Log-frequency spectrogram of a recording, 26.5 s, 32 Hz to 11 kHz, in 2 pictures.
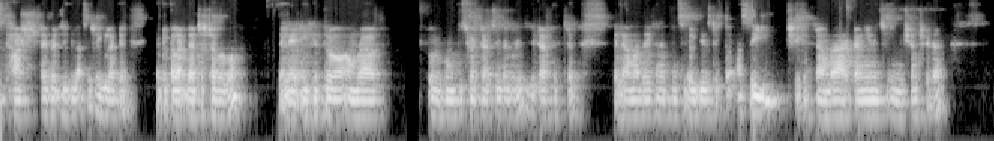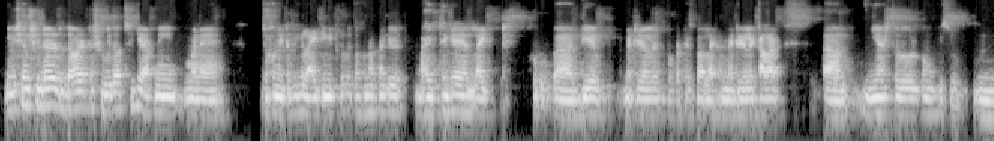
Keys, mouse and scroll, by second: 1.8-3.6 middle drag, 3.6-7.0 scroll down 3, 8.0-14.0 drag.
